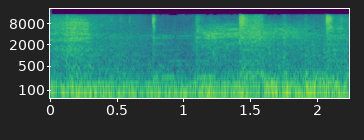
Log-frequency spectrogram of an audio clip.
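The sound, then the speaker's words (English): Loud, rolling explosions with a heavy low rumble that never lets up, punctuated by a few sharper crashing bursts, chaotic, with no voices, as things are smashed and explode in an action movie chase scene where Duke and Ripcord give chase wearing accelerator suits. “All the while, things are being smashed and exploding.”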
